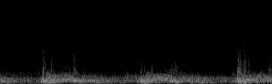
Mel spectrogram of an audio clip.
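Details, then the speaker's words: Low, muffled heartbeats about once a second with a rushing, wind-like whoosh between them, played on a heart-valve health TV programme as an abnormal heartbeat with a murmur, in a segment on mitral valve regurgitation. "但是感觉有些不同，像这个大风刮过去一样的声音，呼呼的。"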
